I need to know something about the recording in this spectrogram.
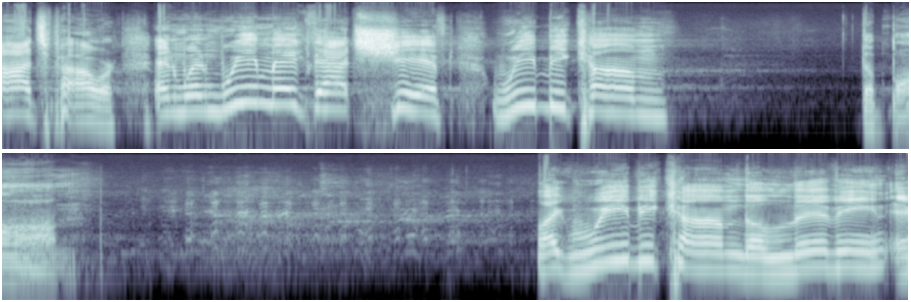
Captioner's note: congregants laugh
